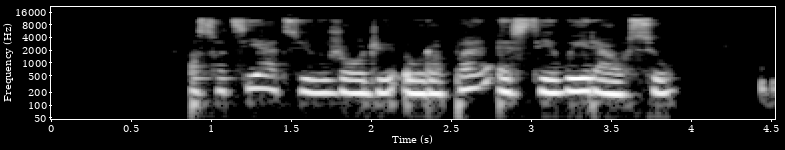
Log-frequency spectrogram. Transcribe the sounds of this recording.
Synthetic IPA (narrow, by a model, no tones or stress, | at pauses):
ɐsɔt̪sʲɪjæːt̪sʲɪjuːʒoːd͡ʒʲuːˑʔɛʊɾɔpɐɛsʲt̪ʲeːiʋɐɪɾʲæˑʊsʲuː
